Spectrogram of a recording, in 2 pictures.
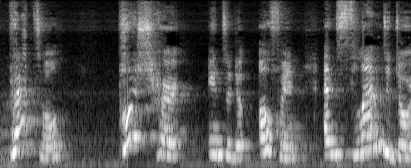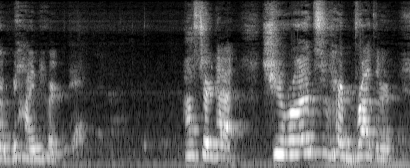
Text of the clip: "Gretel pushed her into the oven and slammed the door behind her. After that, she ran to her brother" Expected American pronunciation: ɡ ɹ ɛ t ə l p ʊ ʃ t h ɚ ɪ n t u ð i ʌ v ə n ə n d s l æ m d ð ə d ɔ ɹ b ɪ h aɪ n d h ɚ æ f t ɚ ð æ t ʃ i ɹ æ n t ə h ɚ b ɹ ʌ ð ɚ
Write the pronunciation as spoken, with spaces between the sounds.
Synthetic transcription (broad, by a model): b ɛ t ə l p ʊ ʃ t h ɚ ɪ n t u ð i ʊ f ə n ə n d s l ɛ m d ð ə d ɔ ɹ b ɪ h aɪ n d h ɚ æ f t ɚ ð æ t ʃ i ɹ æ n t ə h ɚ b ɹ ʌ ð ɚ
